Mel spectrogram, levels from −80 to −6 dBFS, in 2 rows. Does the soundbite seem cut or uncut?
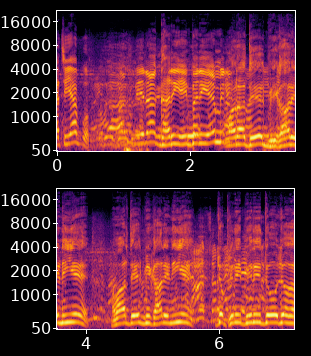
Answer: uncut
